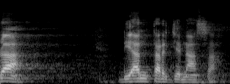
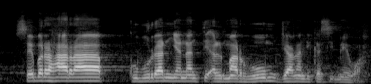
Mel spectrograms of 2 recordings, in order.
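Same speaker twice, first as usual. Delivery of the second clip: normal talking voice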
